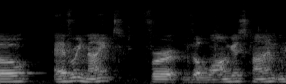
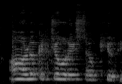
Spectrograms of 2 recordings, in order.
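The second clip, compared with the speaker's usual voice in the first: high-pitched mock cooing; cooing adult; 9 semitones higher than usual. Grown-up admiring a five-year-old, high cooing voice. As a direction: gush over a little kid, pitched up.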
